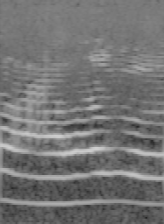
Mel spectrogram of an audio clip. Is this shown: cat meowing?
yes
